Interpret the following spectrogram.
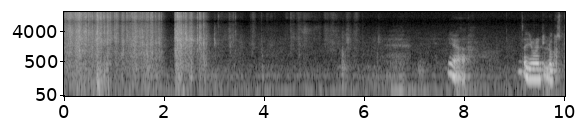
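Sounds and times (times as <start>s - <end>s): packaging crinkling and rustling: 0.0s - 3.5s
faint handling sounds: 0.7s - 6.4s.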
